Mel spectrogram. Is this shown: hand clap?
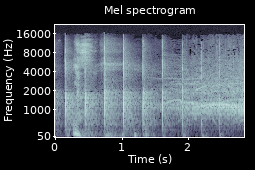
yes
